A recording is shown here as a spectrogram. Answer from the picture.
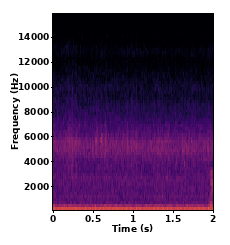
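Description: A 1988 Chevrolet Caprice Classic's engine idling steadily, heard from the rear through an exhaust that has no catalytic converters.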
